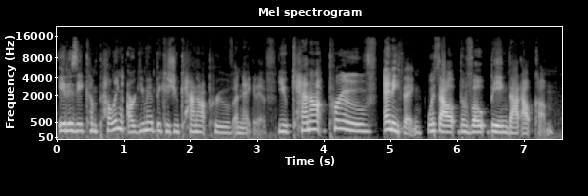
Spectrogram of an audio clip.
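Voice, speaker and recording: A woman's voice: mid-range voice, expressive, normal speed, hardly any pauses. A woman hosting a podcast, talking casually and emphatically with opinions and casual swearing. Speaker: podcast host. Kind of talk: casual discussion chat.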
